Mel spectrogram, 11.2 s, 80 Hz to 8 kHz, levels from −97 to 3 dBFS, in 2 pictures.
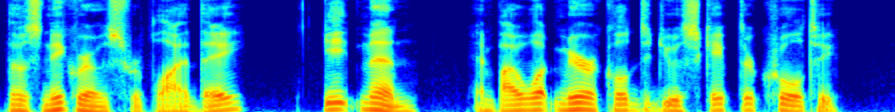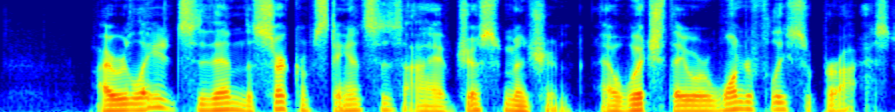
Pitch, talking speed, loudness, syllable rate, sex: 110 Hz, 165 wpm, -23 LUFS, 5.7 syllables/s, male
